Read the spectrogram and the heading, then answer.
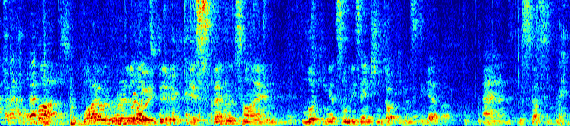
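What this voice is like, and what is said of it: Speaker's own noticeable accent. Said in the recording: “I may have a nice accent, and I do.”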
